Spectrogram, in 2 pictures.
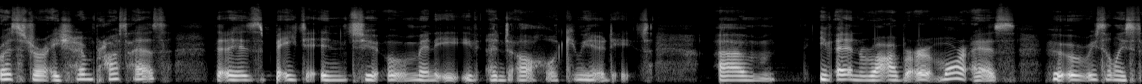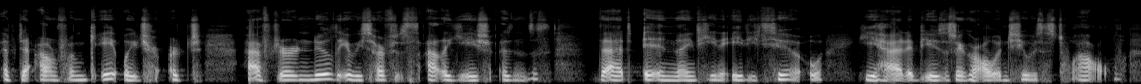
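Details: Real spasmodic dysphonia in a woman, a reporter, speaking as an interview guest; finding: spasmodic dysphonia.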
